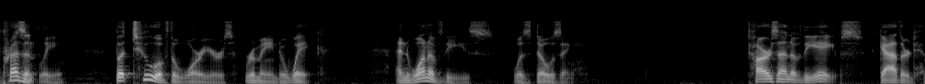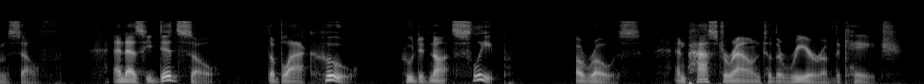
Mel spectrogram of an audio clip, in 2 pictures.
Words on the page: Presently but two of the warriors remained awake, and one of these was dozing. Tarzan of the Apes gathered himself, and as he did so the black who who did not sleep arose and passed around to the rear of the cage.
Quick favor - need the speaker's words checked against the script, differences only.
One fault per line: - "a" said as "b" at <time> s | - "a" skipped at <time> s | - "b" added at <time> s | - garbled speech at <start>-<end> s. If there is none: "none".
none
